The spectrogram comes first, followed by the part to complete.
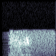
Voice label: Police Dispatch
